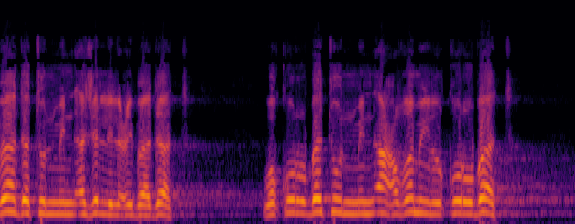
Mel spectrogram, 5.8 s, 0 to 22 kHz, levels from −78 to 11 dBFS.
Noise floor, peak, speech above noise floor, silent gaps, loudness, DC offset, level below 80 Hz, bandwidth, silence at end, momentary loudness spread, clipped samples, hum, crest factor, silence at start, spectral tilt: -48 dBFS; -6 dBFS; 31 dB; none; -18 LUFS; under 0.1%; -56 dBFS; 11 kHz; 0.4 s; 7 LU; under 0.1%; none; 12 dB; 0 s; -5.5 dB/octave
